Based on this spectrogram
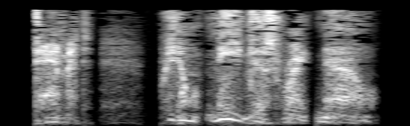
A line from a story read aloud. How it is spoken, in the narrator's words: she hissed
